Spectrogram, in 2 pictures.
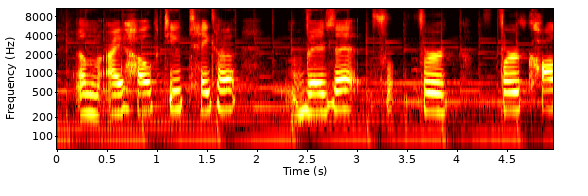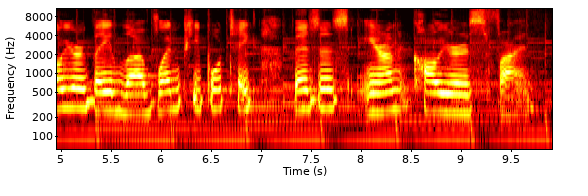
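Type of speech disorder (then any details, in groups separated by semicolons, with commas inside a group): Childhood apraxia of speech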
